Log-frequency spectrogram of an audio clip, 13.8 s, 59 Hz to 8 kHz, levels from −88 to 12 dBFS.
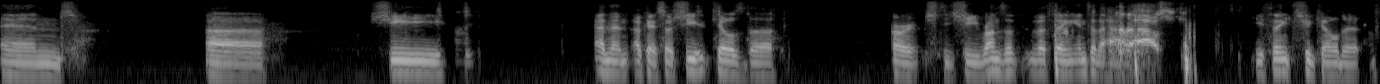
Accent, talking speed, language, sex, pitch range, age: American, 105 wpm, English, male, 100-115 Hz, 30-49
